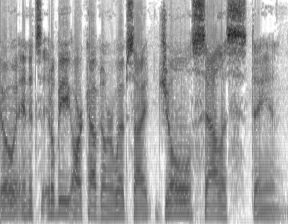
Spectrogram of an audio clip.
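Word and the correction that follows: Salatin: I'm sorry, I'm getting his last name wrong, but Polyface Farms, Joe Salatan, that's it, Polyface Farms in Virginia.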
